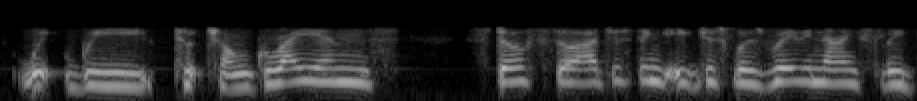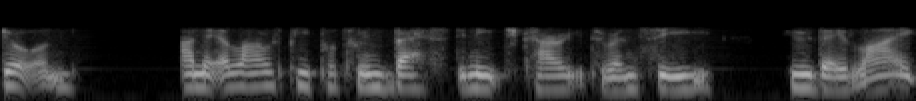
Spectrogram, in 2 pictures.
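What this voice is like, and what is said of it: Northern English Leeds accent. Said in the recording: “I'm obsessed with her accent. ... It is great. She's from Leeds. ... It's a great old Northern England.”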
